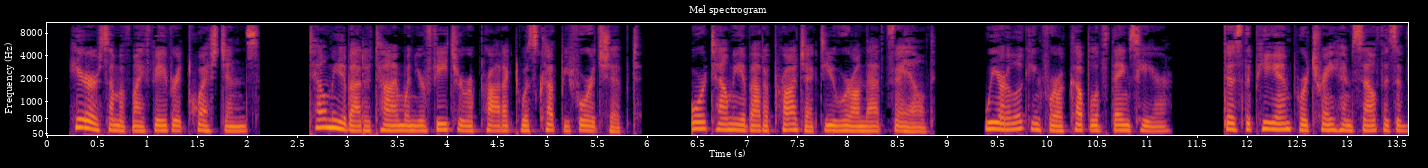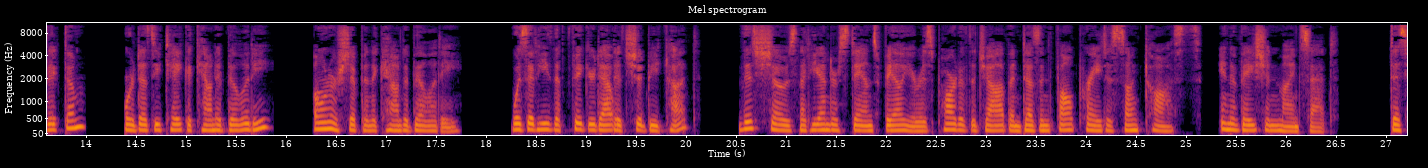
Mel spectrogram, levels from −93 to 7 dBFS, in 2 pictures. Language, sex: English, female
